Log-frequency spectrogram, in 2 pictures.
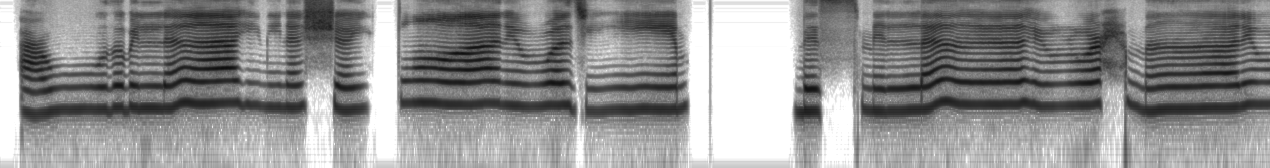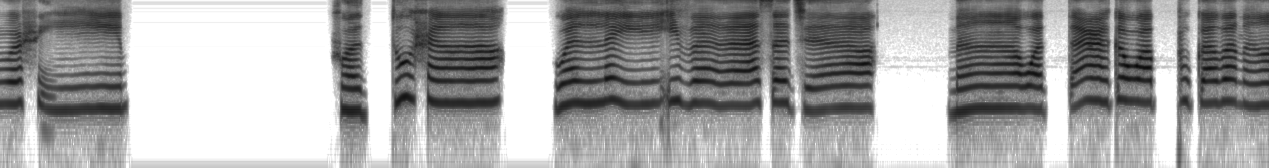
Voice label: Audio enhanced, female tutor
